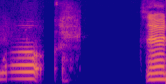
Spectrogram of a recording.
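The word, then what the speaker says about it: وَاللَّهُ: wallahu a'lamu bima wadu'at. Wallahu, jangan wallah. Hati-hati lafaz Allahnya, jangan seperti ada waw sukunnya ya.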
